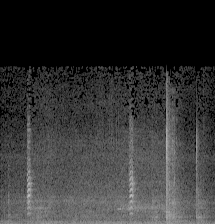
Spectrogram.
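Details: Caged zebra finches give short, nasal, harmonic-rich calls, three or four spaced about two seconds apart, over a low hum.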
